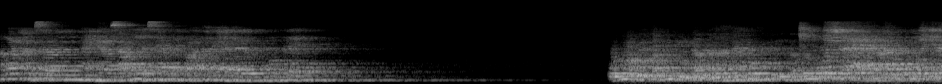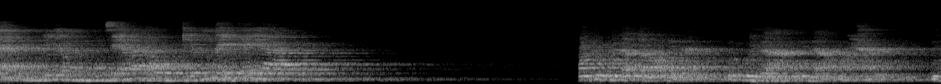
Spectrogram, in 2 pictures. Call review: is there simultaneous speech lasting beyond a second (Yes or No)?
Yes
